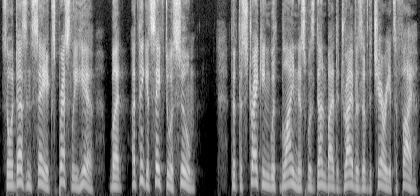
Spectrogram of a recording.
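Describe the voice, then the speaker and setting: Earnest, higher-pitched male pastor, as a narrator voices him. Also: lively intonation, moderate pace, dry recording, clean studio sound, natural voice. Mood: earnest, explaining. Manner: colloquial, insistent, questioning. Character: earnest, probing male pastor, casual and persuasive. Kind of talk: audiobook character dialogue.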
